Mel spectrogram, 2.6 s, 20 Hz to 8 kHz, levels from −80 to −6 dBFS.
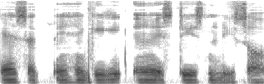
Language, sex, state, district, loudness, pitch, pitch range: Hindi, male, Uttar Pradesh, Hamirpur, -31 LUFS, 90 Hz, 85-90 Hz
